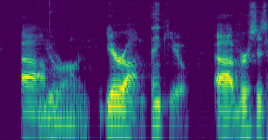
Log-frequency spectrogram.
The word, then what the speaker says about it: Euron: You had a wonderful video going into comparing book Aaron, I can never say his name right. Euron, thank you.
